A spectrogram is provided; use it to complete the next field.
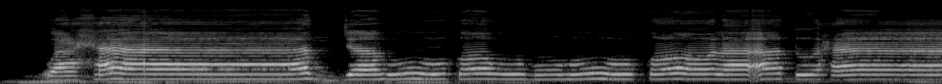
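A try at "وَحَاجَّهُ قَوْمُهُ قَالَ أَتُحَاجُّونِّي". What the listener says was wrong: Kurang panjang Bu. Nah, itu belum pas. Sepertinya narik napasnya belum pas. Di hidung dulu. Hidung, napas, habiskan, ditahan. Nambah, cuma ditahannya jangan terlalu lama. Ditahan dulu. Jadi 2 napas. Di hidung dulu, baru mulut. Nah, baru mulai baca. Jangan sampai di hidung, mulut, langsung dikeluarkan. Jangan, tapi langsung baca. Baca, keluarkan sedikit-sedikit.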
